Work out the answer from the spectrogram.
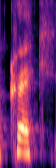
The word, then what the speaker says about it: craic: if anyone yeah so now crack is spelled CR AIC yeah and it's actually Irish I was I was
